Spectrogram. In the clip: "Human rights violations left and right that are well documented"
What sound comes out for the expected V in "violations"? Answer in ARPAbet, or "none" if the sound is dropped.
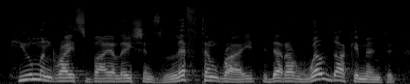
V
